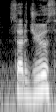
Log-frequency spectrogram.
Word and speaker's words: سرجیوس: جرجیس یا سرجیس تھا۔ Encyclopedia of Islam volume 1 مطبوعہ 1979 laden 1922 کے مطابق اس کا نام کا تلفظ سرجیوس ہے۔ بحیرہ اناجیل اربعہ کا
